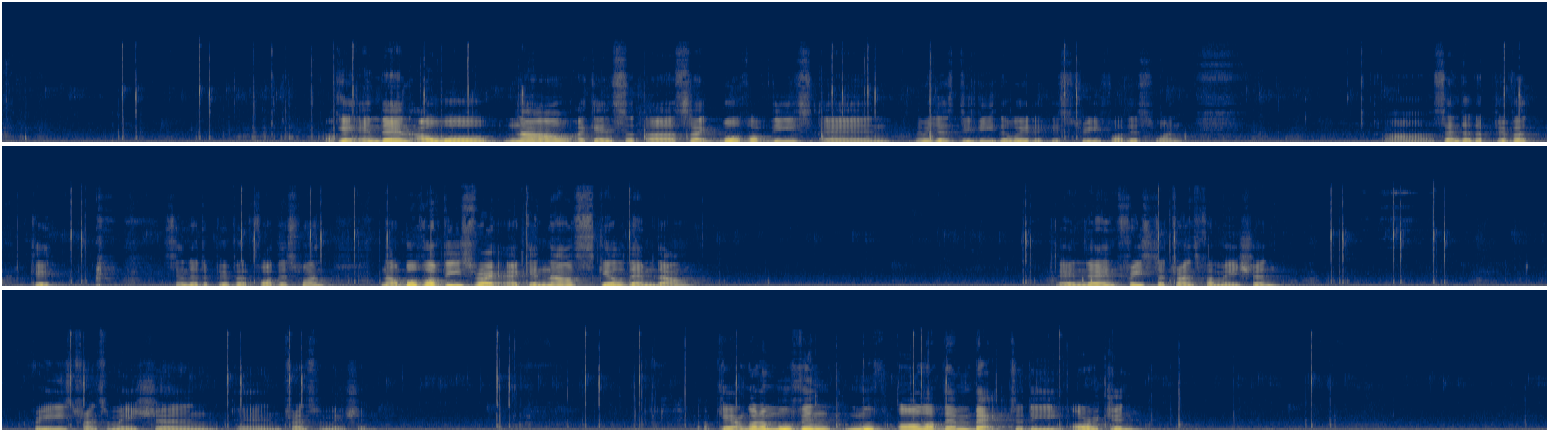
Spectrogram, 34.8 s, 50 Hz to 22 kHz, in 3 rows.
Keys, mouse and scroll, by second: 0.9 click, 2.2-2.6 scroll down 1, 2.6 alt+click, 3.4 scroll down 1, 3.5 alt+click, 6.2 click, 15.4 e, 16.3-29.1 drag, 29.1 scroll down 1, 29.7-30.0 scroll up 1, 30.0 click, 30.8 scroll up 1, 31.1 alt+middle click, 33.0-34.7 drag.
